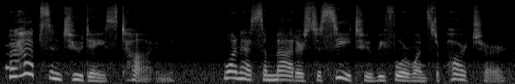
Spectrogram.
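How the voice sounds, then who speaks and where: A woman's voice: mid-range voice, sing-song, moderate pace, a little mellow, slight background noise. A woman voicing a proud, aloof immortal elder master in a fantasy game, with formal, archaic, haughty diction. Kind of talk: animated fantasy game acting.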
